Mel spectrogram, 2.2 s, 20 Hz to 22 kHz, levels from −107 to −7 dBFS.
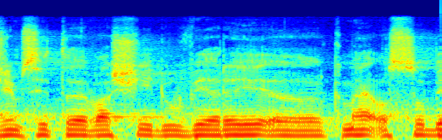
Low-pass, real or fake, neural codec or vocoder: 14.4 kHz; real; none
